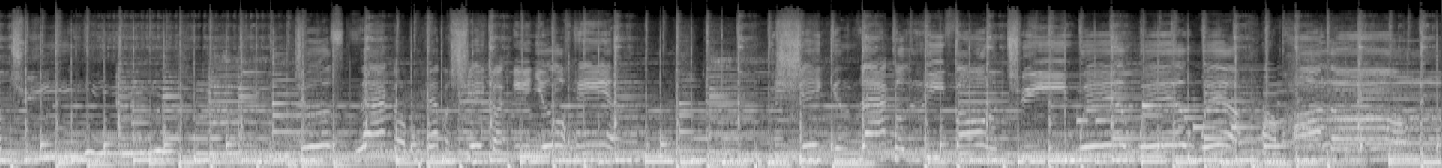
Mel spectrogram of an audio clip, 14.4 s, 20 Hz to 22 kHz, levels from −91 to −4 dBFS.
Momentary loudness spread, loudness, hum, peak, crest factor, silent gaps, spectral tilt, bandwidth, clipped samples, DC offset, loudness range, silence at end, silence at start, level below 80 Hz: 3 LU; -17 LUFS; none; -4 dBFS; 14 dB; none; -5.5 dB/octave; 17 kHz; under 0.1%; under 0.1%; 1 LU; 0 s; 0 s; -34 dBFS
